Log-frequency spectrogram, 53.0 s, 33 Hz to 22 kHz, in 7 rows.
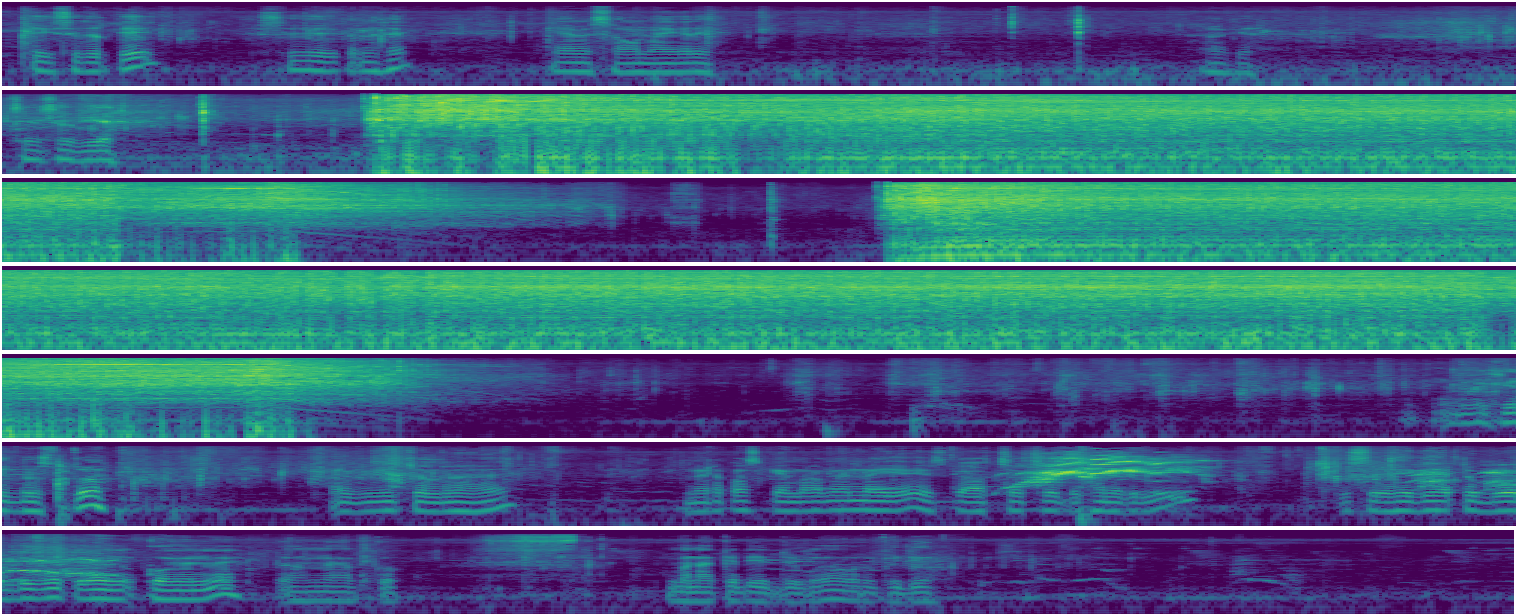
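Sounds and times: motor winding down: 0:09.4 - 0:18.2, 0:19.5 - 0:33.0
rotary hammer drilling into masonry: 0:09.4 - 0:18.2, 0:19.5 - 0:32.9.

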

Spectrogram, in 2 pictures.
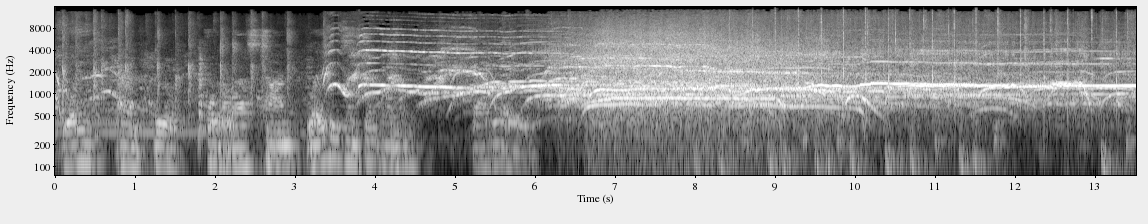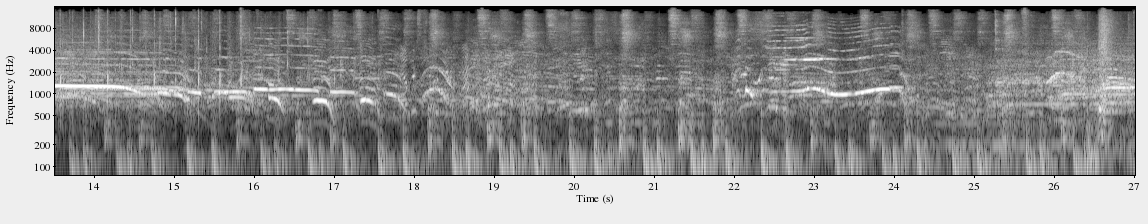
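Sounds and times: crowd cheering and screaming: 0:00.0 - 0:01.4, 0:03.2 - 0:27.0
people clapping: 0:00.0 - 0:03.2, 0:05.6 - 0:19.5.

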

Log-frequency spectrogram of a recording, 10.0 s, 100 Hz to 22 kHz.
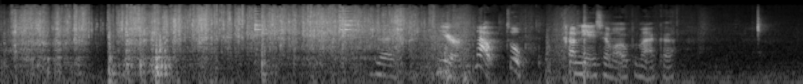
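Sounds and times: plastic packaging crinkling: 0:00.0 - 0:05.9.

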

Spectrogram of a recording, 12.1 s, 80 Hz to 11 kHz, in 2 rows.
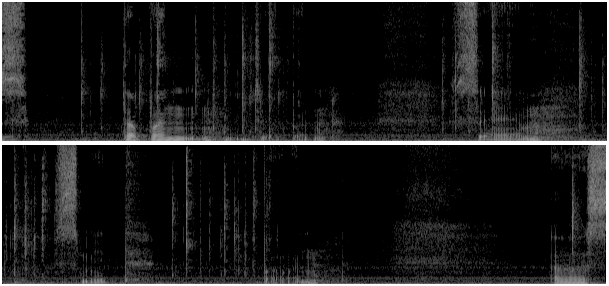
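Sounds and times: faint low hum: 0:00.0 - 0:12.0
keyboard typing clicks: 0:00.8 - 0:02.9, 0:05.8 - 0:06.6, 0:07.7 - 0:08.8.

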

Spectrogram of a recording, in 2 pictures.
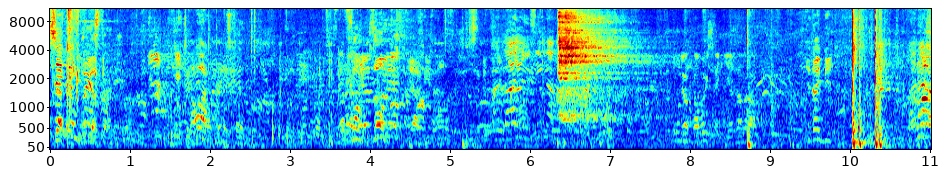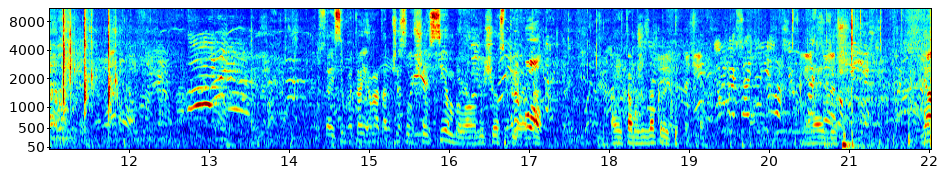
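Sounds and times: referee's whistle blast: 0:06.4 - 0:08.0.

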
